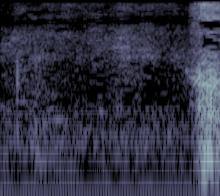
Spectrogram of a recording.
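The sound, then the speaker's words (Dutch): A voice imitates the crackling of a big fire: faint, scattered breathy noise, then a short, louder burst of rough, hissing breath near the end. No words are spoken. “Ja, hoe gaat dat dan eigenlijk, een vuur?”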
